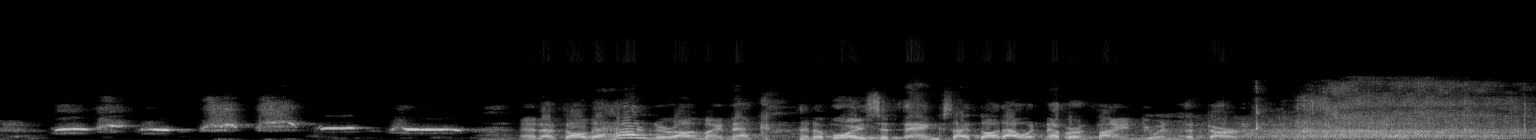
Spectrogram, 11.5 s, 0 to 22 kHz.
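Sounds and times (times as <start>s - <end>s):
person whistling a cheerful little melody: 0.4s - 3.7s
speech: 3.9s - 9.9s
laughter: 8.6s - 11.5s.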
